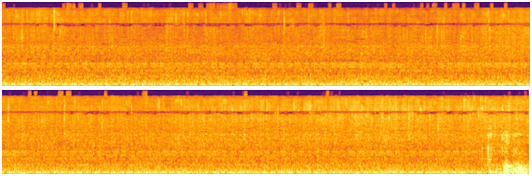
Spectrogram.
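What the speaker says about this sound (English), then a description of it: "Getting too much butter out and it's frying." Steady, close sizzling of butter frying in a pan with biscuits, a continuous crackling hiss with no voices.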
